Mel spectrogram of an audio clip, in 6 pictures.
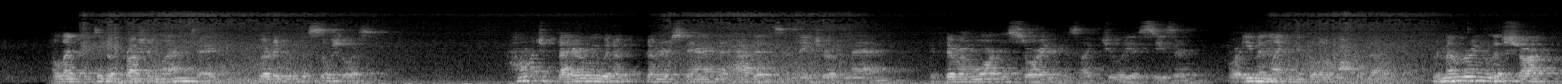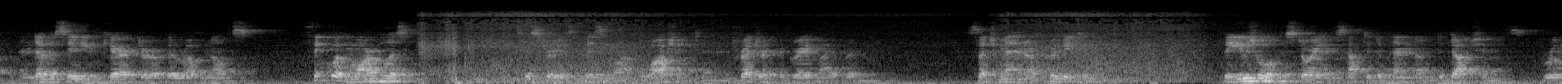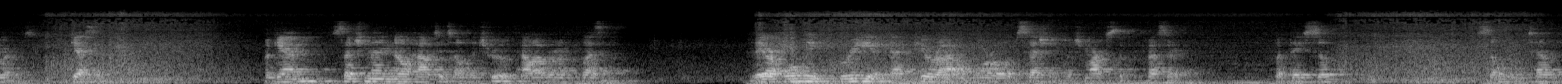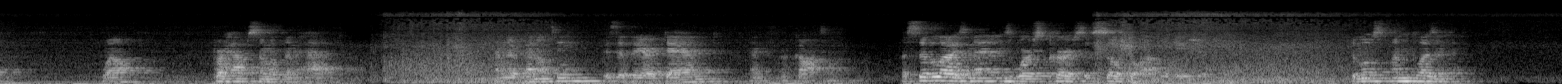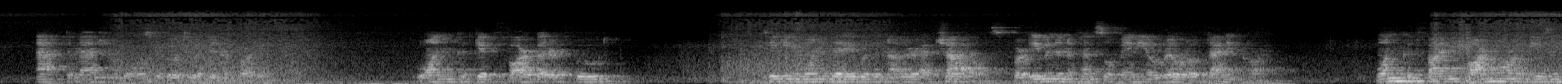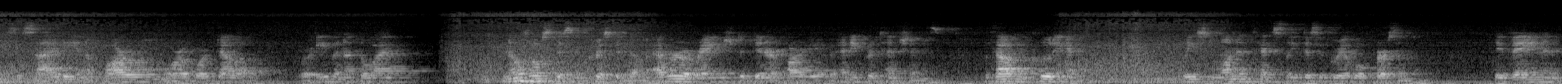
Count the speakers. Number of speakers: one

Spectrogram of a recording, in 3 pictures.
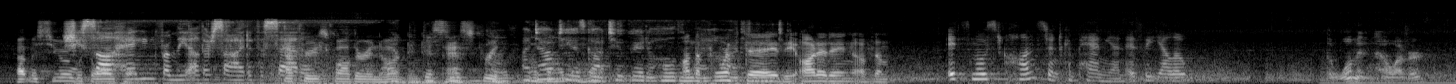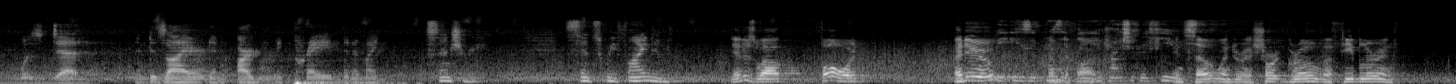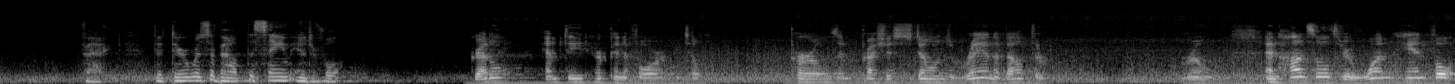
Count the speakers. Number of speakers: nine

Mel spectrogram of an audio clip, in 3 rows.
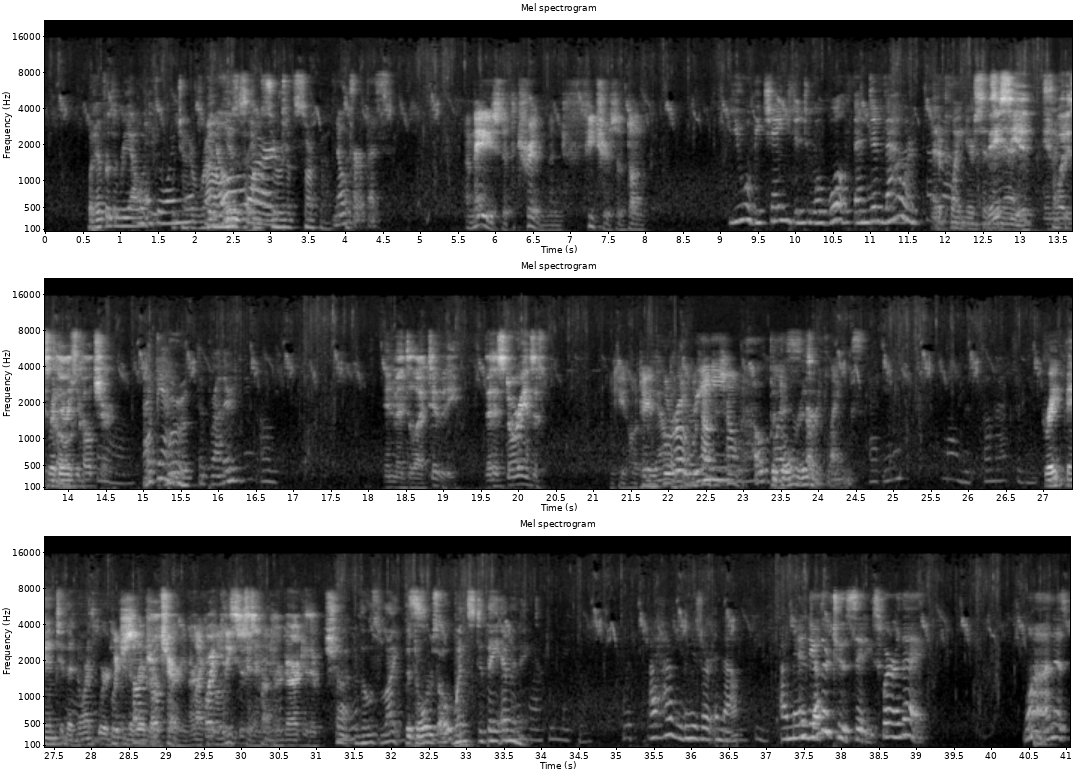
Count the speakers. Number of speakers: nine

